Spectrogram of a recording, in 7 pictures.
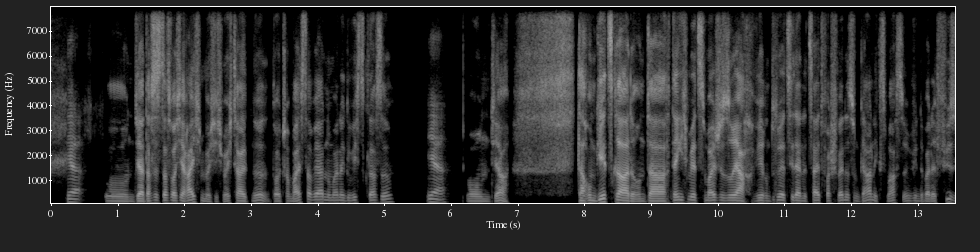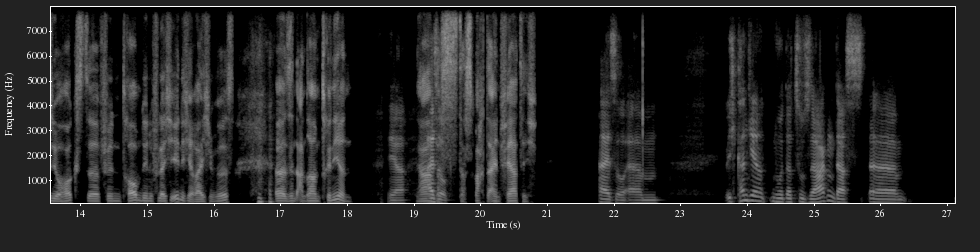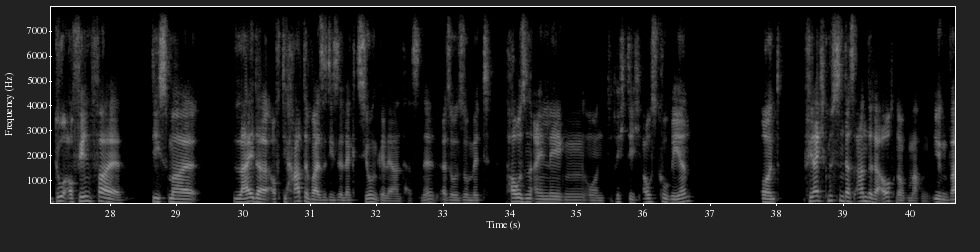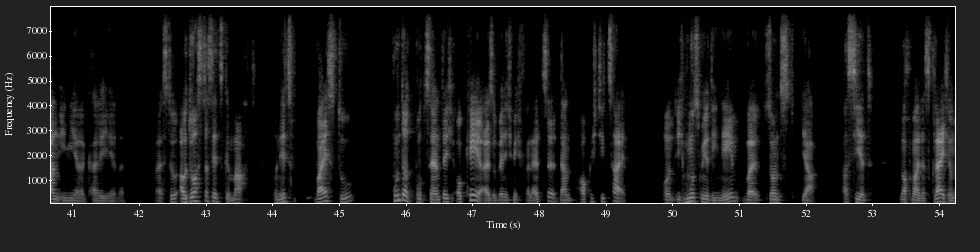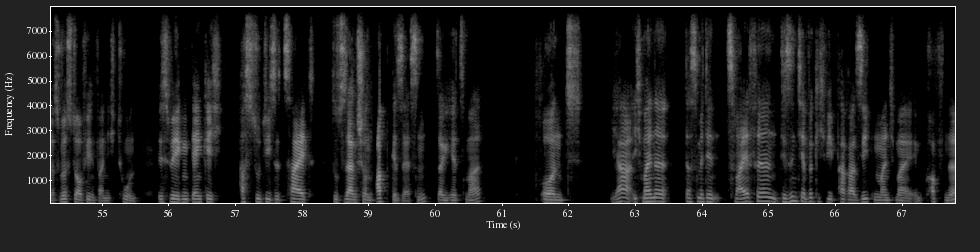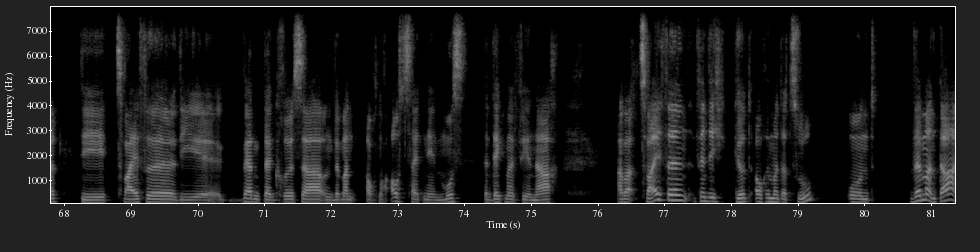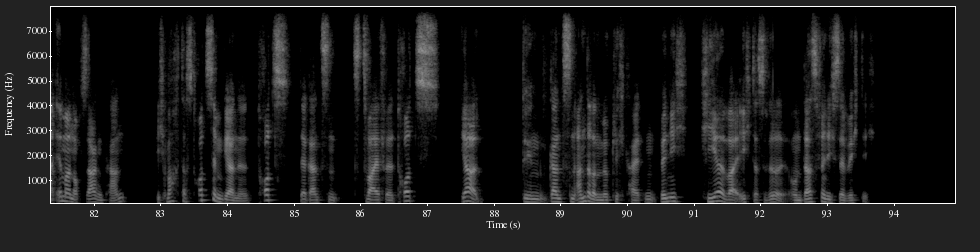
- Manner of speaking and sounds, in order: laugh
- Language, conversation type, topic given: German, advice, Wie kann ich die Angst vor Zeitverschwendung überwinden und ohne Schuldgefühle entspannen?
